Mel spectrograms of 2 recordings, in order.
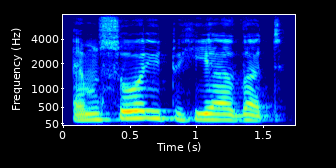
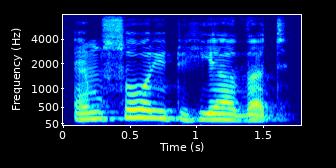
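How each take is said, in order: The two takes are said the same way.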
